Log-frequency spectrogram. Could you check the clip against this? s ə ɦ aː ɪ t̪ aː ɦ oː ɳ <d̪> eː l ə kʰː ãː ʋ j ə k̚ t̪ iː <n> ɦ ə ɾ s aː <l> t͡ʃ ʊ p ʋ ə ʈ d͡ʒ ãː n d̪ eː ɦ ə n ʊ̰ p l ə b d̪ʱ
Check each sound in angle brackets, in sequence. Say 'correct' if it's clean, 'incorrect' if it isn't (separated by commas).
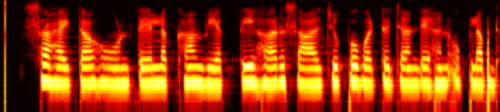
incorrect, incorrect, correct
